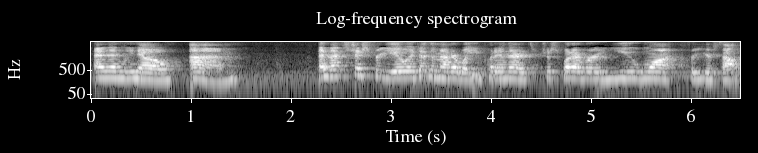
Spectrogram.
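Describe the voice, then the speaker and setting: A woman's fairly high voice at a moderate pace with fairly even intonation, amid noticeable background noise and audible room echo. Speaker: direct sales consultant. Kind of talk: tutorial. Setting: Facebook live video stream.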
